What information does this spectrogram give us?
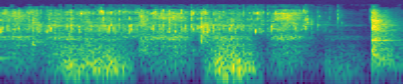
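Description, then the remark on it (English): Water pours in repeated surges, splashing and trickling with a steady watery hiss, then ends with a brief sharp splash near the end; no voices. “And it might get a bit messy and the water might fly everywhere.”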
